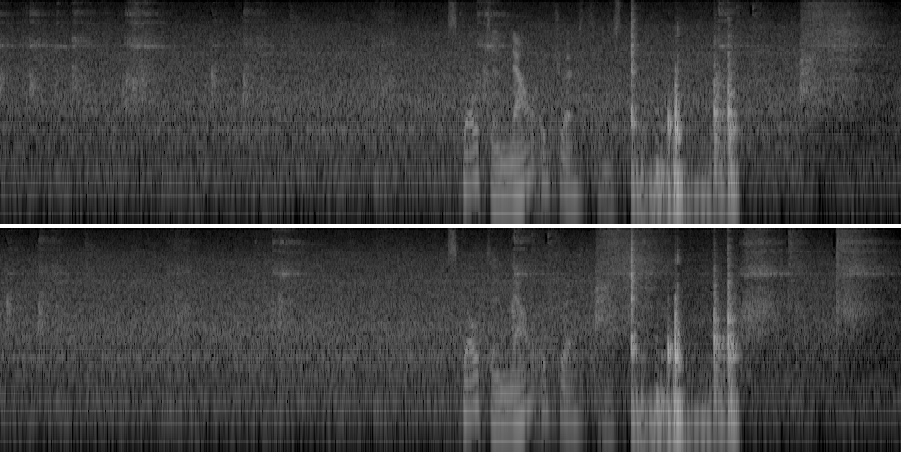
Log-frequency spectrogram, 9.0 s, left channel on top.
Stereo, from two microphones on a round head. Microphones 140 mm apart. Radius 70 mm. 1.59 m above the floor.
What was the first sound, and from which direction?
A man speaking, 10° right (ahead or behind).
